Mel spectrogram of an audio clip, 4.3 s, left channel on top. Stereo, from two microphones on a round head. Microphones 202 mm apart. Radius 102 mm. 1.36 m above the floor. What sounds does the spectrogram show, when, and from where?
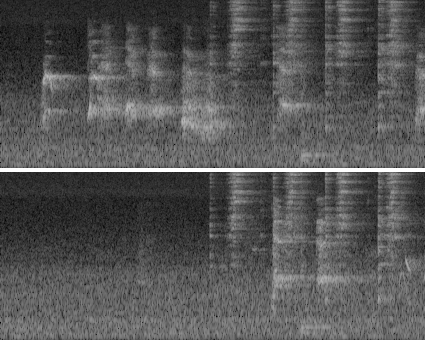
2.1 s cutlery clinking: 10° right (ahead or behind), 4 m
